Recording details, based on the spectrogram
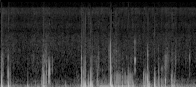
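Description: Loud low rumbling gurgles and squelches from the stomach after a large meal. Ordinary digestive growling.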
